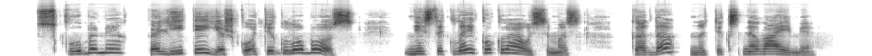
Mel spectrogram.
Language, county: Lithuanian, Šiauliai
